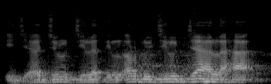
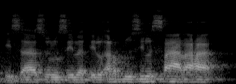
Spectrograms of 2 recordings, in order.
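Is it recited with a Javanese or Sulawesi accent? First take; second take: Javanese; Sulawesi. First: Javanese accent, the z sounds become j. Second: Sulawesi accent, the z sounds become s.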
